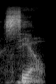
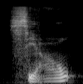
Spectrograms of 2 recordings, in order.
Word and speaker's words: 小: Tulisannya oke, saya tulis ini pakai Xiao ya. Nah, teman-teman yang mungkin pembelajarannya cara bacanya di sini ada si, i, au, xiao.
